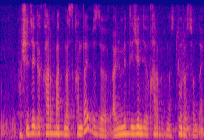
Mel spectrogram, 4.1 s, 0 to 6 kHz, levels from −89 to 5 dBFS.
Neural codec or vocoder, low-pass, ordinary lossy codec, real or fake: codec, 16 kHz, 8 kbps, FunCodec, trained on LibriTTS, 25 frames a second; 5.4 kHz; none; fake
